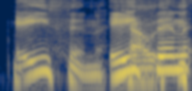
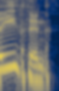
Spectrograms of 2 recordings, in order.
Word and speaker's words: Athan: Athan. Not Ethan.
